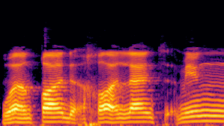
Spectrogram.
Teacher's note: Ikhfa hakiki dibacakan dengan samar dan tebal kerana qaf merupakan huruf isti'la, dua harakat.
